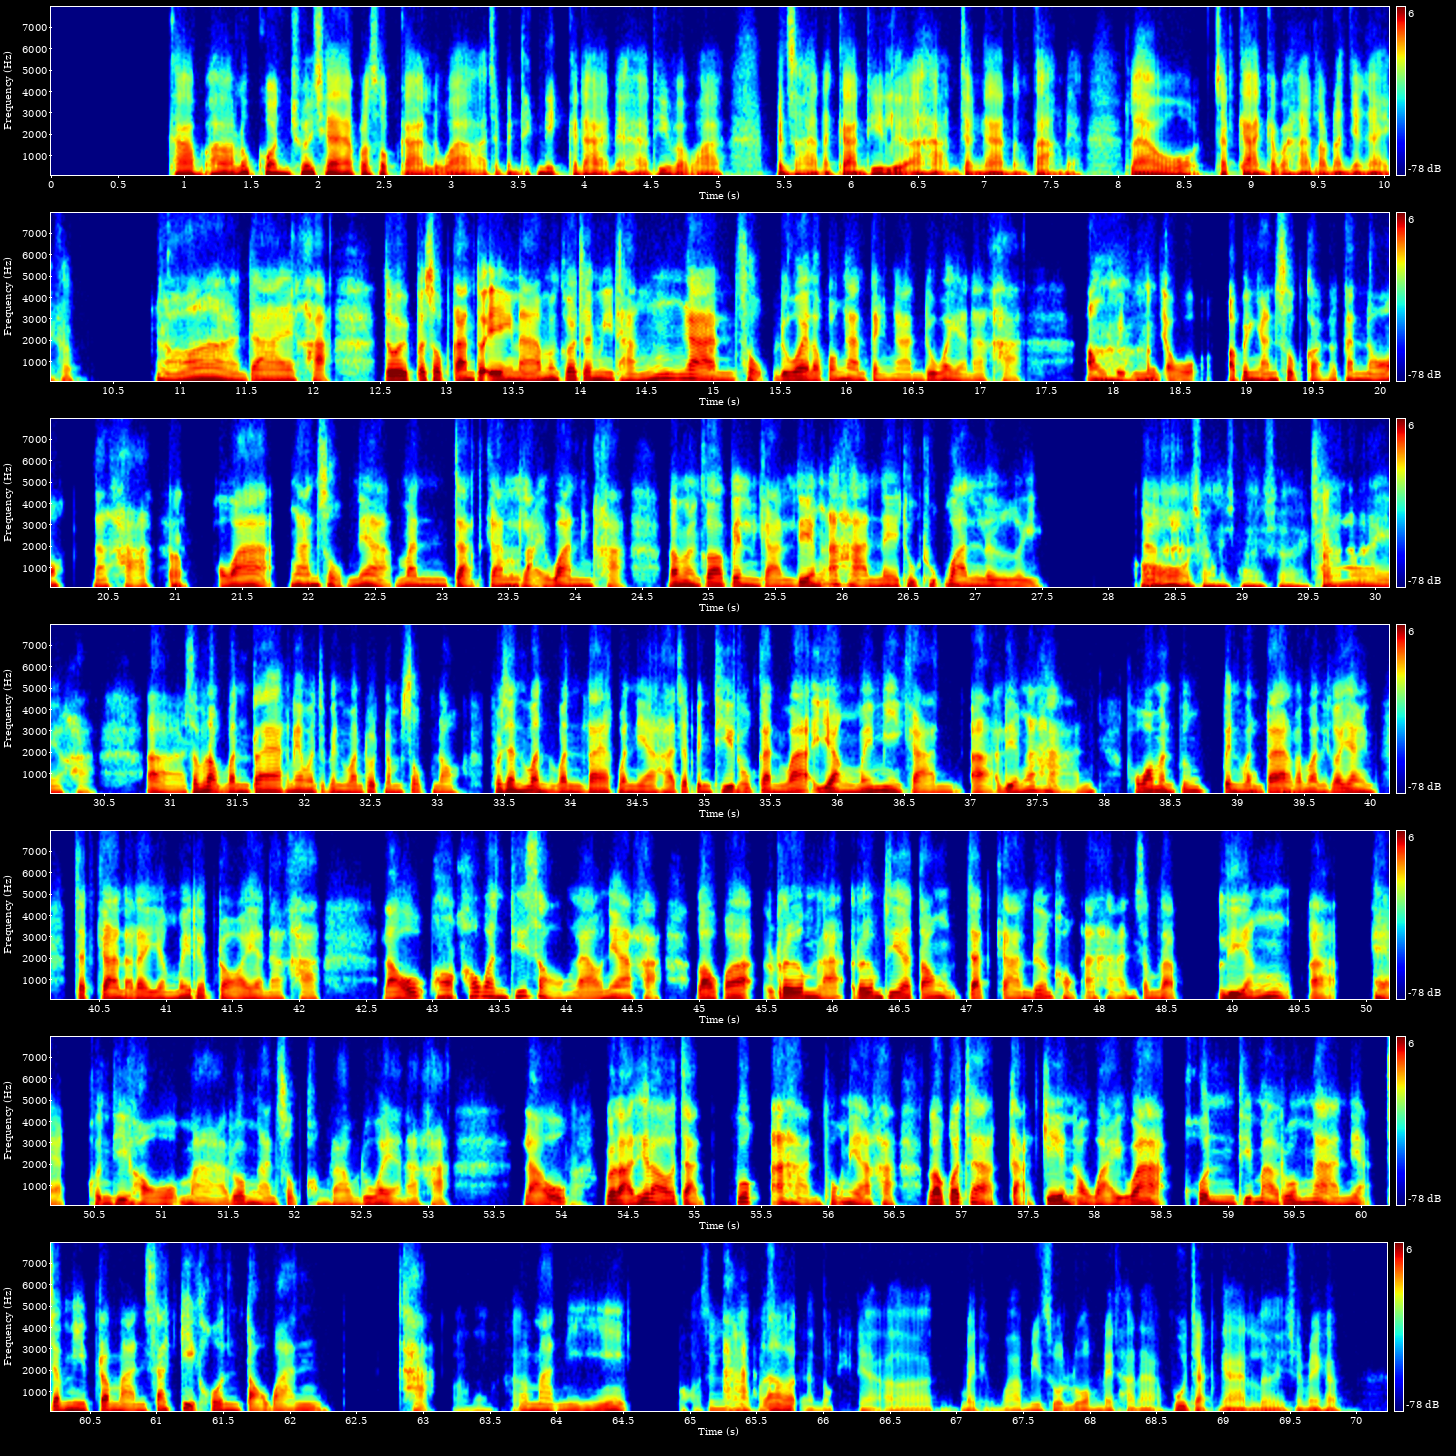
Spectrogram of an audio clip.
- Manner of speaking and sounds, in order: tapping
- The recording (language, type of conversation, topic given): Thai, podcast, เวลาเหลืออาหารจากงานเลี้ยงหรืองานพิธีต่าง ๆ คุณจัดการอย่างไรให้ปลอดภัยและไม่สิ้นเปลือง?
